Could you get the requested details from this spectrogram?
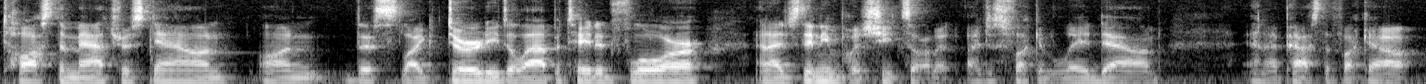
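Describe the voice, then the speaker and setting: A man's voice: fairly low pitch, completely flat delivery, normal speed. A young man, a comedian, telling a long, rambling and profane story in casual conversation. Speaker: comedian guest.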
